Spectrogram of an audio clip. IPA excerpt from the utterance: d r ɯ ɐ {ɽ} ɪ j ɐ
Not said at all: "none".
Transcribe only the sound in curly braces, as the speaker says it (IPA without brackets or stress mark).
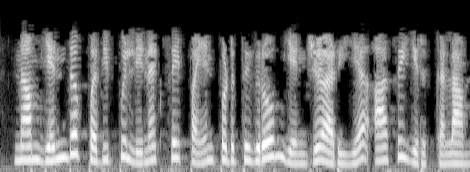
r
